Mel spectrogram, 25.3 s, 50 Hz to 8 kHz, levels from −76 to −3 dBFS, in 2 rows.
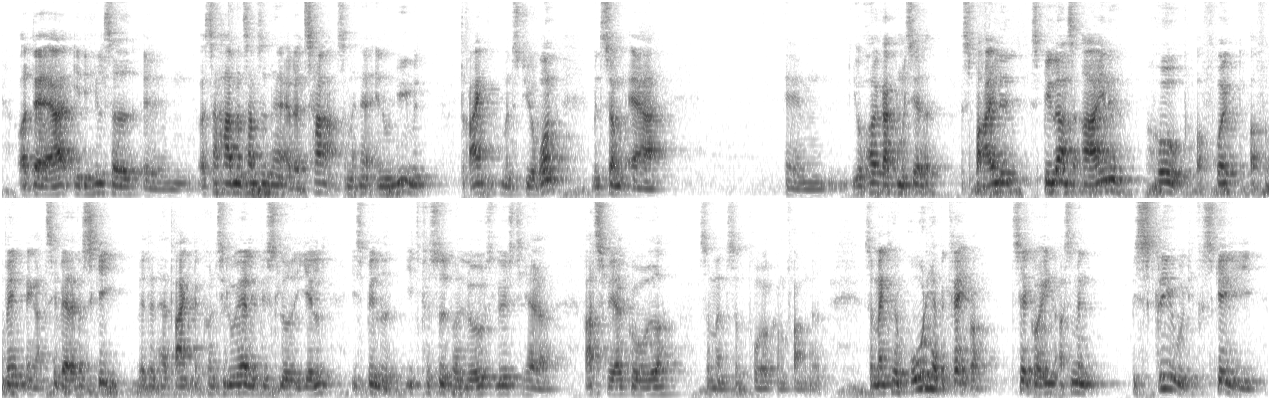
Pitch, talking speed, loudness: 120 Hz, 225 wpm, -26 LUFS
